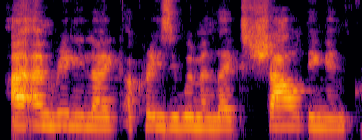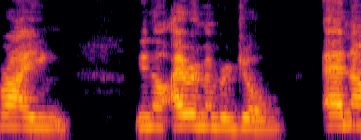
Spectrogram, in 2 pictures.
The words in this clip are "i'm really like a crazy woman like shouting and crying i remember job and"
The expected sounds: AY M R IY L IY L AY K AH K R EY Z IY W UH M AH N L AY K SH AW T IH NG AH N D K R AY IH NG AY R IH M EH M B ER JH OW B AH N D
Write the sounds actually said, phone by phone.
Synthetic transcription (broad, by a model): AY M R IY L IY L AY K AH K R EY Z IY W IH M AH N L AY K SH AW T IH NG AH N K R AY IH NG AY R IH M EH M B ER JH OW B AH N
